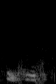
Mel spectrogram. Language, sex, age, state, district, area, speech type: Urdu, female, 30-45, Telangana, Hyderabad, urban, conversation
